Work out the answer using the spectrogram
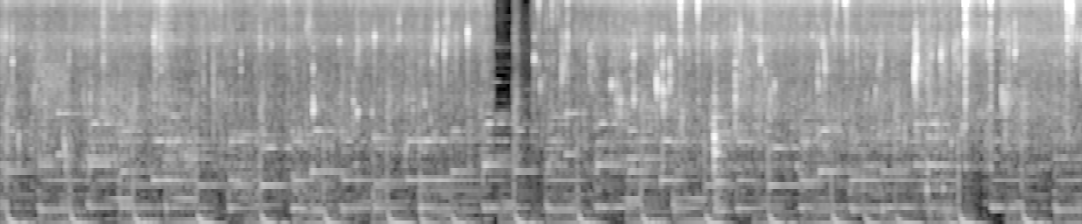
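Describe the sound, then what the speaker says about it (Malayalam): Egg bajji, battered eggs, fry in hot oil with a constant soft sizzle and dense crackling pops, close and moderately quiet, with no talking. "നമുക്ക് നന്നായിട്ട് തിരിച്ചു മറിച്ചുവിട്ട് നന്നായിട്ട് ഫ്രൈ ചെയ്തെടുക്കണം"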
